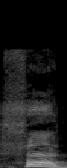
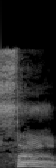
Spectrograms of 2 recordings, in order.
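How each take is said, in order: First: The tongue tip touches the front teeth, th-like. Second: The first sound is a plain hissing s. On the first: The speaker calls it right. "জিব্বার আগার সামনে দুটি দাঁতের আগাতে লাগাবেন" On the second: The speaker calls it wrong. "সা ভুল উচ্চারণ"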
